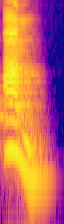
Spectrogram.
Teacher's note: যদি দুটো জবর পড়া হয় হামজা দু জবর আন অর্থাৎ আওয়াজটা নাকের মধ্যে যাচ্ছে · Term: দুই জবর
